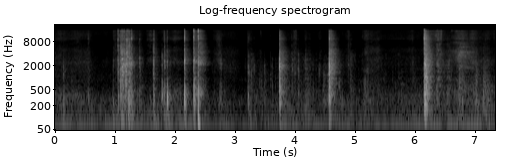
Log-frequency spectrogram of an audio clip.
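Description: A plastic DVD case clicks and rattles as it is handled.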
